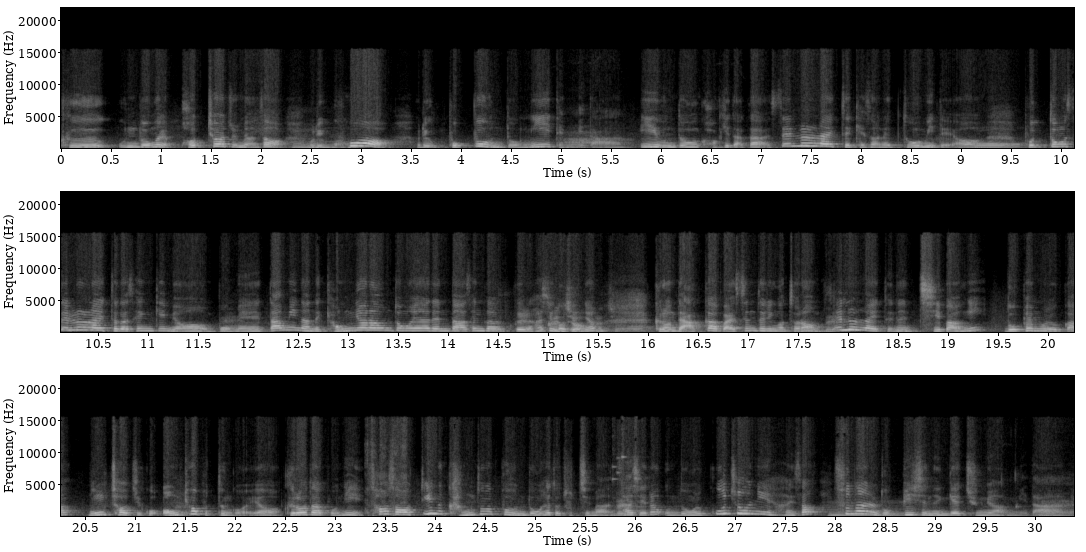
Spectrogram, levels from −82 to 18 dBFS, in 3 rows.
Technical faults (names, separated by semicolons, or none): sample clock jitter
